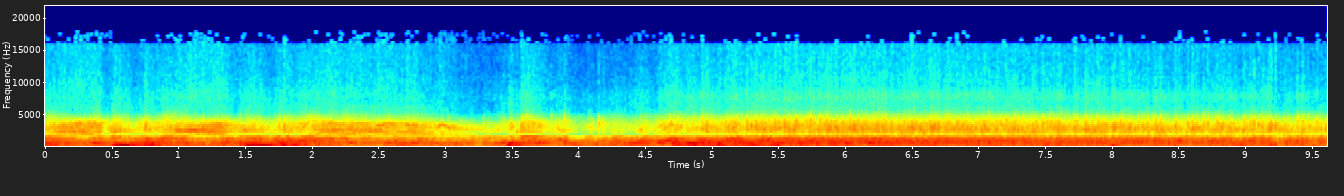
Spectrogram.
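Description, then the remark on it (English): A car motor sputters and coughs unevenly as someone tries to start the car, grinding and wheezing for several seconds without catching, a rough, loud, continuous rattle that never settles into a steady running hum. “Rochester, what's wrong with the motor?”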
